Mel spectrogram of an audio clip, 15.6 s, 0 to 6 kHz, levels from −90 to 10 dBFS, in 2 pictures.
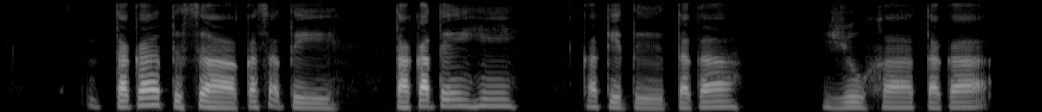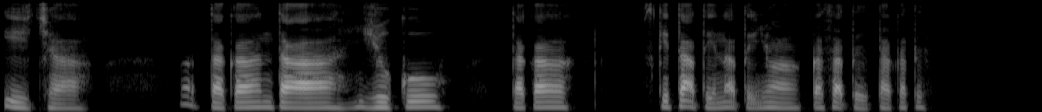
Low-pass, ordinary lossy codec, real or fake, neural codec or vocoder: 5.4 kHz; none; real; none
